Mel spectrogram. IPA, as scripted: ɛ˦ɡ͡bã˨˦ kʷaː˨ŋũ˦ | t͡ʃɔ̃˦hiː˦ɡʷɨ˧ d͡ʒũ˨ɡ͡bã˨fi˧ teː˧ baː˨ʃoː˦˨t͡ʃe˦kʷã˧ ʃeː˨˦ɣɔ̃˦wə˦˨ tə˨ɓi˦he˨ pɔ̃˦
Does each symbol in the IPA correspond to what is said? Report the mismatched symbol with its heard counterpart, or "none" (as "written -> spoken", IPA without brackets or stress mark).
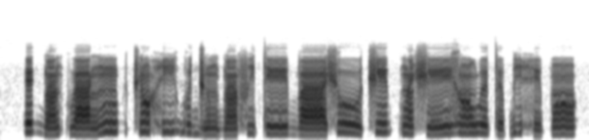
none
